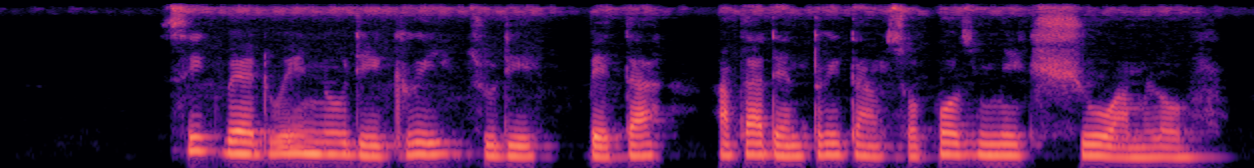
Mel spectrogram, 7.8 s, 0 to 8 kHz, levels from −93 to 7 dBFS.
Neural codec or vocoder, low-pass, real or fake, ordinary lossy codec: none; 7.2 kHz; real; none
